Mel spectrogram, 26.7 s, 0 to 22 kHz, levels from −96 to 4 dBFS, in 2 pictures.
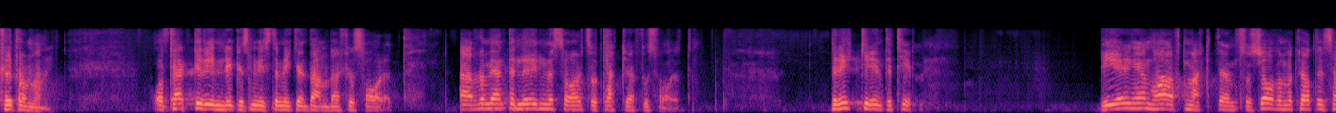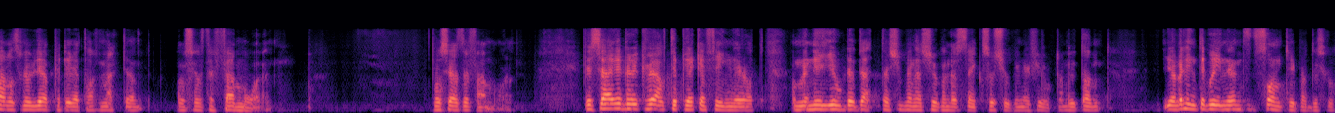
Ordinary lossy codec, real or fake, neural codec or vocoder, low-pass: none; fake; codec, 16 kHz, 2 kbps, FreqCodec, smaller model; none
